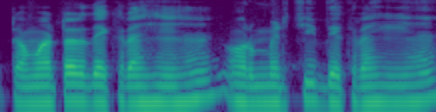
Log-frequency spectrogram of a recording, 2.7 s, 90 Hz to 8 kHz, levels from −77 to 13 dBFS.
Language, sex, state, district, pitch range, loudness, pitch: Hindi, male, Uttar Pradesh, Hamirpur, 130-140 Hz, -24 LUFS, 135 Hz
